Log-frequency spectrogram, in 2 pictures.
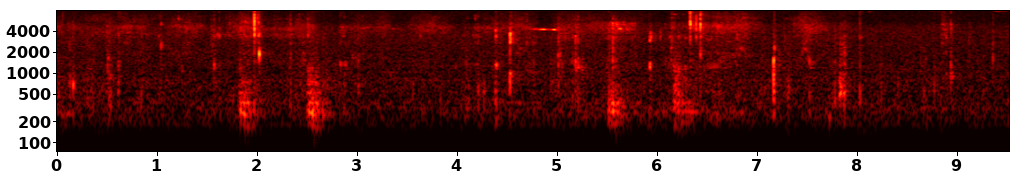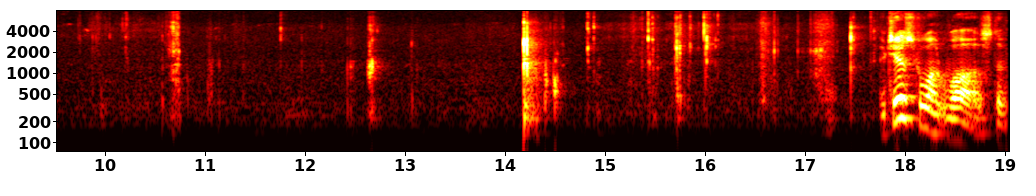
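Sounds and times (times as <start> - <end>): person chewing: 0.1 - 3.2, 4.2 - 8.2, 14.4 - 17.8.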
